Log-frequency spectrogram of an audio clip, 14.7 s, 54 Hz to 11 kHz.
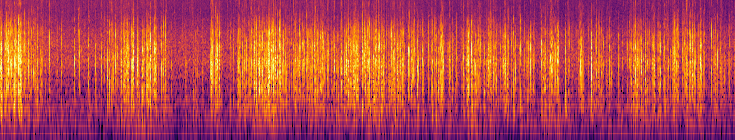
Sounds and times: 0.0s storm under umbrella 1.1s

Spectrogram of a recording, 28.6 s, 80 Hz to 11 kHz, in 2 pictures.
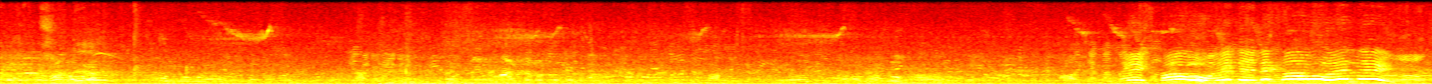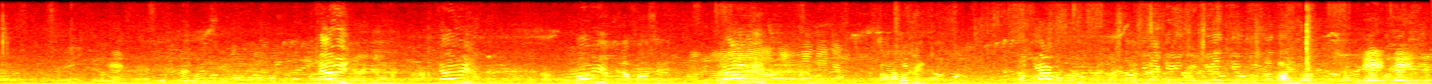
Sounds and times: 0.0s Conversación 28.6s
0.0s Partido de fútbol 28.6s

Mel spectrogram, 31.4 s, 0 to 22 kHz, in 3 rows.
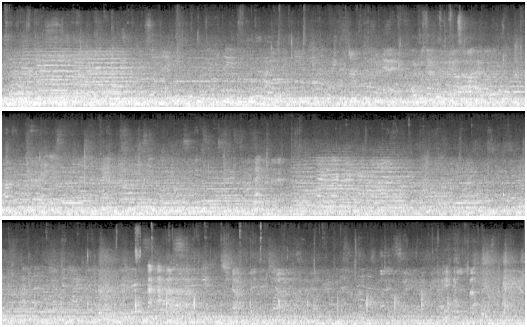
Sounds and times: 0.0s orchestra playing 7.5s
8.2s orchestra playing 25.6s

